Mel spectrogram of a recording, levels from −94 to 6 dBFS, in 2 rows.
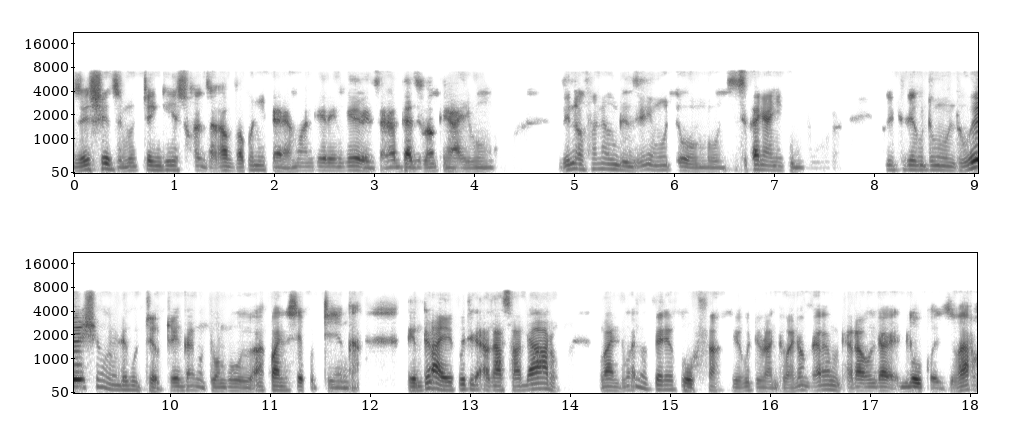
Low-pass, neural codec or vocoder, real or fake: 7.2 kHz; codec, 16 kHz, 2 kbps, X-Codec, HuBERT features, trained on general audio; fake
